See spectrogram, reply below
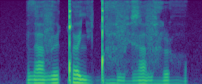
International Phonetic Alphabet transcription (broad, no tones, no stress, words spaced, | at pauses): ðavø ǃœ lʲe̤ɡ͡ǃa̤ vɛ̤ɣava̤ ɭɔ̤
